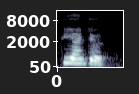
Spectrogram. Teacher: apabila kita sebut tiada, seolah-olah kita menambahkan huruf Y di tengah-tengah vokal I dan vokal A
